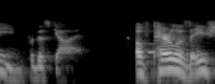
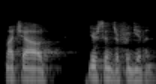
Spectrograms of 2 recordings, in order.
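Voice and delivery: low, soft and tender; gentle pronouncement; 6 semitones lower, 8 dB quieter than usual. Retold or imitated. Jesus forgiving the paralyzed man, gentle pronouncement. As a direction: lower the voice to quietly absolve.

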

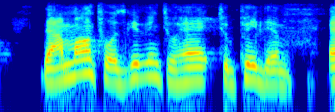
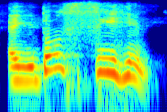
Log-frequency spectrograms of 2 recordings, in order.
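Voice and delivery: louder and slower, leaning on don't; loud slow emphasis; 4 semitones higher, 9 dB louder than usual. Retold or imitated. Preacher quotes a man of God to his audience, loud and slow. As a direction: drive the line home, slowly. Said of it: "he says".

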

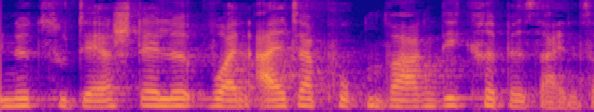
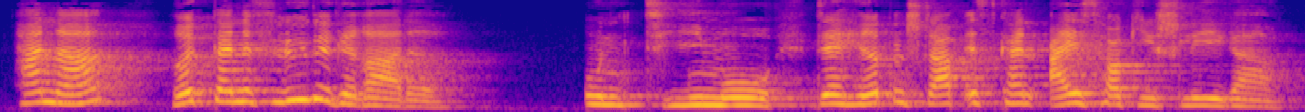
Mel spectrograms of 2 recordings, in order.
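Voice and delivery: loud, raised teacher's call across the stage; 5 semitones higher, 12 dB louder than usual. A narrator's reading. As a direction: call the kids to order, loud and high. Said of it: "rief der Lehrer".

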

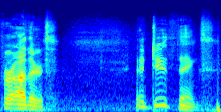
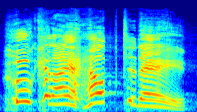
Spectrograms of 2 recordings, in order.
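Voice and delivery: high, bright with eagerness, higher voice; a hammed-up eager helper, higher and louder; eager churchgoer; 4 semitones higher, 3 dB louder than usual. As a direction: gush like someone thrilled to go help. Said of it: "It's that arm waving".

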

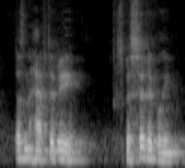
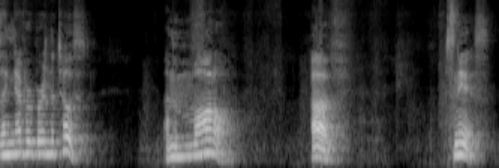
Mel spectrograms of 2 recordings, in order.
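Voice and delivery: indignant wife; 7 semitones higher, slower than usual. Retold or imitated. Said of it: "She says".

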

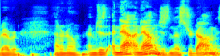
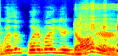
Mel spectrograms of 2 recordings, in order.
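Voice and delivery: indignant retort; 11 semitones higher than usual. Retold or imitated. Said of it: "And I'm like".

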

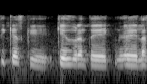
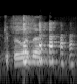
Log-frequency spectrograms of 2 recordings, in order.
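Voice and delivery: high, playful put-on sexy voice; sensual voice; 11 semitones higher than usual. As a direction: tease them with a fake seductive voice. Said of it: "que te escuchen tu voz sensual".

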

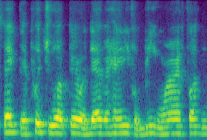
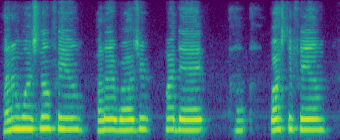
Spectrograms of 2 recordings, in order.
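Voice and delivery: higher, halting imitation with pauses; Mayweather impression; 3 semitones higher than usual. Commentator mimicking a fighter who skips film study, higher halting voice. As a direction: imitate a boxer casually brushing off a question. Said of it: "that old Mayweather shit".

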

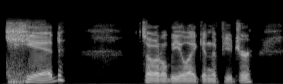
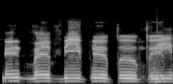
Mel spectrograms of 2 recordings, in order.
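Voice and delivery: slightly high robot beeps; playful robot beeping; toy robot voice; 4 semitones higher, slower than usual. Pretend.

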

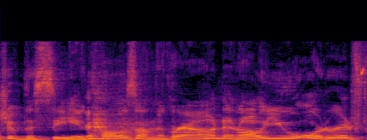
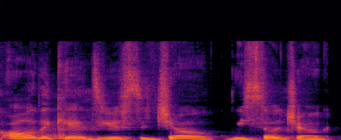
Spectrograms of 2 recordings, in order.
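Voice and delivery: ordinary talk, nothing marked

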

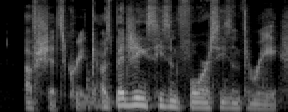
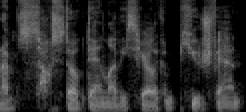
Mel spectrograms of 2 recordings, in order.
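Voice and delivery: excitement slipping out; 6 semitones lower, 6 dB quieter than usual. Retold or imitated. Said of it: "Kinda let it sl-, my excitement slip".

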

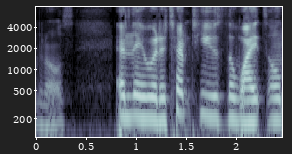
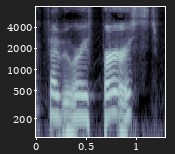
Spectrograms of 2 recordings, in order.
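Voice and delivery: ordinary talk

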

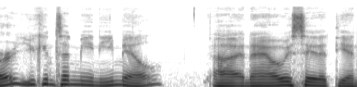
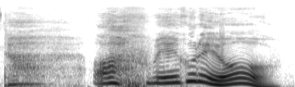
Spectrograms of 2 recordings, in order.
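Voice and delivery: exasperated K-drama woman, higher and louder; drama heroine; 8 semitones higher, 4 dB louder than usual. Retold or imitated. Woman in a Korean drama complaining dramatically. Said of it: "the women in the Korean dramas".

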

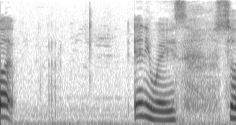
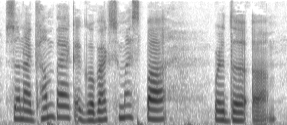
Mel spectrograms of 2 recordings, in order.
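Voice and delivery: normal talking voice

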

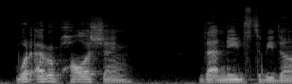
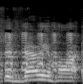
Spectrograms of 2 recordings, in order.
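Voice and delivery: laughing; 9 semitones higher, 12 dB louder than usual. Real, not acted. Laughing while admitting difficulty.

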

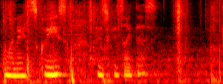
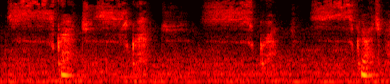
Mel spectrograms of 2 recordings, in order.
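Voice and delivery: slow drawn-out whispered scratch, scratch; 15 dB quieter, much slower than usual. Shown as a demonstration. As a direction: whisper each "scratch" slowly with gaps between. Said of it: "Slow like this, slow like this".

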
